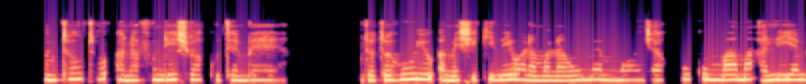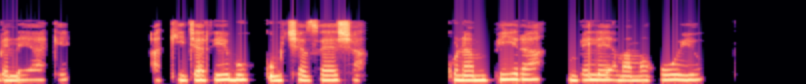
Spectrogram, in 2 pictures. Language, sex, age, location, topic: Swahili, female, 18-24, Kisumu, health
